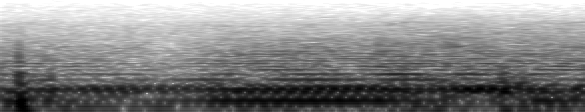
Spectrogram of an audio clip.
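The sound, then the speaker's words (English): A propeller airplane, heading over to an island, drones overhead, a steady low engine hum with layered buzzing tones that swells slightly partway through and holds without a break. No one speaks. “There's your airplane, Andy. Took me that long to find one.”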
